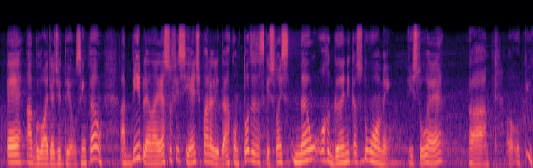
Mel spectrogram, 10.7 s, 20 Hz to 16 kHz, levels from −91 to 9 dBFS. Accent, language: Brazilian, Portuguese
